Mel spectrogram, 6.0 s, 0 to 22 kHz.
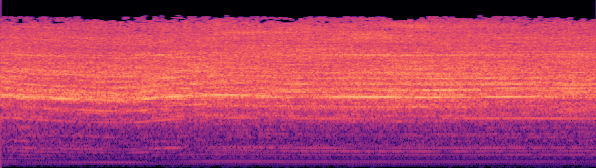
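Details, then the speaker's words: U809 Air Attack toy helicopter after new LiPo and super-gluing slipping pinion gears onto motor shafts: high even buzzing whine from the little motors, steady pitch, no clicks or skipping; flying normally. "wow success we've got a working helicopter I better put the rockets in it"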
